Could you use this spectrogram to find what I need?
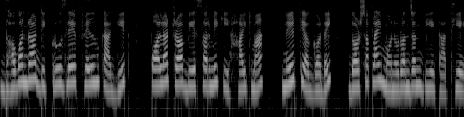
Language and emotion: Nepali, neutral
